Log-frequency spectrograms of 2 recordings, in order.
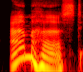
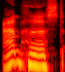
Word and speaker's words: Amherst: see the problem already a joke you hear a lot is that in Amherst only the H is silent it's a town known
